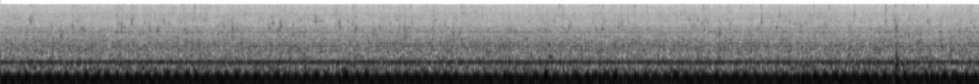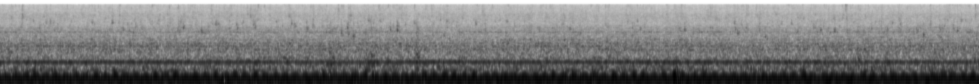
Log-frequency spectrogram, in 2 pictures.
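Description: Aquarium water trickling and pouring steadily, with faint scattered ticks, over a steady low hum.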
